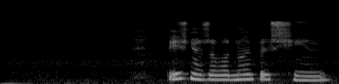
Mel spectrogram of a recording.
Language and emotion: Russian, sad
